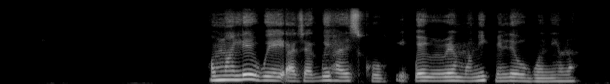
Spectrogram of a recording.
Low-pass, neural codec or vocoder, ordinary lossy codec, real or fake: 14.4 kHz; autoencoder, 48 kHz, 32 numbers a frame, DAC-VAE, trained on Japanese speech; none; fake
